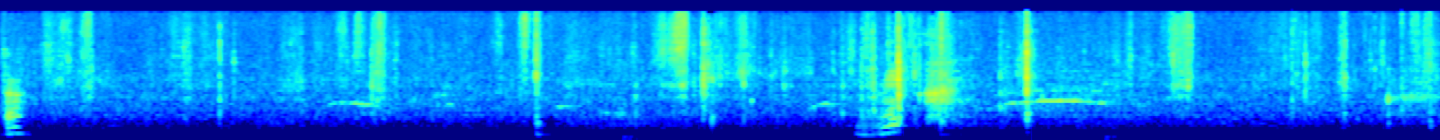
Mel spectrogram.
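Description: Trading cards being slid and flipped one by one in gloved hands: faint rustling with a few soft clicks of card edges.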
